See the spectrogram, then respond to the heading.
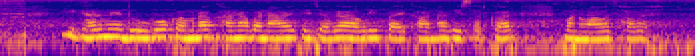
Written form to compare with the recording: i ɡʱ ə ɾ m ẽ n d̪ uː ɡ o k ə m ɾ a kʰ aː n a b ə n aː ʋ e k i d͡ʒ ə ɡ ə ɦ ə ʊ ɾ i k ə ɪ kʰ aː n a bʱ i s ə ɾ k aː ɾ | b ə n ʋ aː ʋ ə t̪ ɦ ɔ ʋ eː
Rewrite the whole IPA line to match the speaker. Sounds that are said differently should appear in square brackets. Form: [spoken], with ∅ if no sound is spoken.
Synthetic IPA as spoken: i ɡʱ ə ɾ m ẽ [∅] d̪ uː ɡ o k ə m ɾ a kʰ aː n a b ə n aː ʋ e k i d͡ʒ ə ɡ ə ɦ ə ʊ ɾ i [p] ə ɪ kʰ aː n a bʱ i s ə ɾ k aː ɾ | b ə n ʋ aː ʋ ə t̪ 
